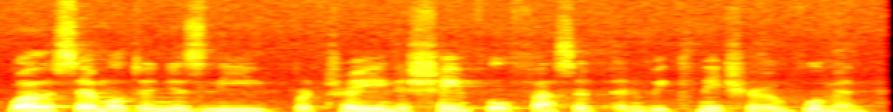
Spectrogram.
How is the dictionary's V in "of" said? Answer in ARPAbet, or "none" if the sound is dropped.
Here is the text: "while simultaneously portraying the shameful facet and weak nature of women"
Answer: V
